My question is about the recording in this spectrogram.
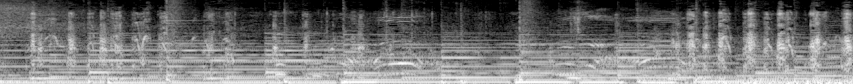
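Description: Domestic ducks quacking as they crowd around and take food from a hand, over background music with a steady beat.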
